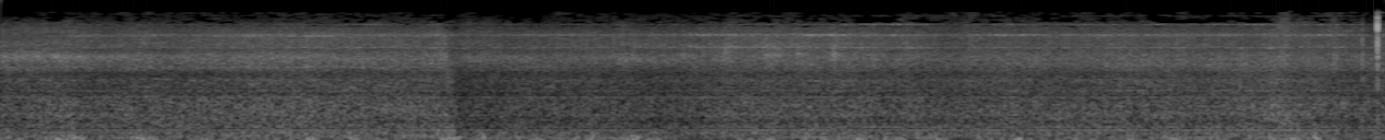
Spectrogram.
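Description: Steady low mechanical hum with a few held tones over a rough, unsteady low rumble: street machinery or traffic heard with wind buffeting the microphone.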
